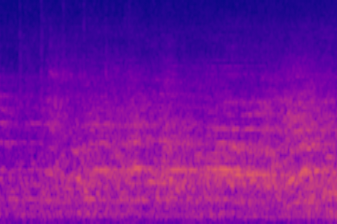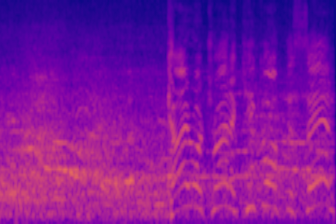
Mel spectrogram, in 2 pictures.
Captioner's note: crowd chatter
